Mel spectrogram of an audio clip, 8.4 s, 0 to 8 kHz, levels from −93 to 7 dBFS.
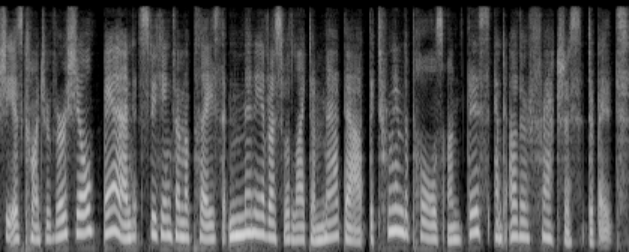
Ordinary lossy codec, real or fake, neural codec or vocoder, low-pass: MP3, 64 kbps; fake; codec, 24 kHz, 1 kbps, SNAC; 7.2 kHz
